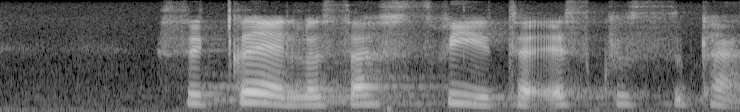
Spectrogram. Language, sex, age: Swati, female, 19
